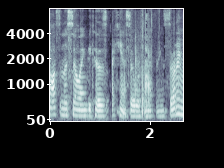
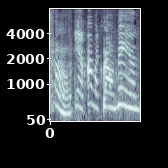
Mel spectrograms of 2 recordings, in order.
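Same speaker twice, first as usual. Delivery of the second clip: very high, drawn-out cartoon voice. Retelling a nervous young man who just turned twenty-one insisting he's grown: Mickey Mouse voice. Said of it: "in the Mickey Mouse voice".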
